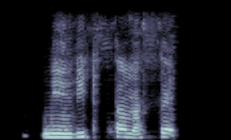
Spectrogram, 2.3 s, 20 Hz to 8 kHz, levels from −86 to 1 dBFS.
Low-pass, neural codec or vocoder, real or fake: 7.2 kHz; codec, 44.1 kHz, 1.7 kbps, Pupu-Codec; fake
